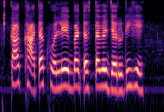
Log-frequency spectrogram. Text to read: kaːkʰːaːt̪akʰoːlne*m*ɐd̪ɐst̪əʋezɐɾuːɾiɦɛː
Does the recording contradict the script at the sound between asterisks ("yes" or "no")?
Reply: yes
